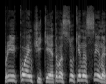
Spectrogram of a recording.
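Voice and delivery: high, loud captain's shout; shouted order. A narrator's reading. Captain to his crew in mid-battle, shouted order. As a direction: yell the order at full pitch. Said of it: "крикнул капитан команде".

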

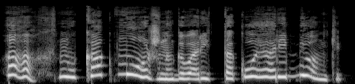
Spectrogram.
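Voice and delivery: very high-pitched scandalized bleat of protest; indignant sheep. A narrator's reading. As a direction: gasp and protest in a high fussy voice. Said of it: "возмутилась овца". (возмущённая овца, высоким голосом)

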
